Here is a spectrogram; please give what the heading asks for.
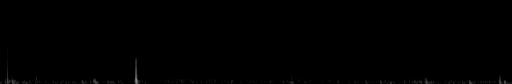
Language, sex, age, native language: Icelandic, female, 40-49, Polish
